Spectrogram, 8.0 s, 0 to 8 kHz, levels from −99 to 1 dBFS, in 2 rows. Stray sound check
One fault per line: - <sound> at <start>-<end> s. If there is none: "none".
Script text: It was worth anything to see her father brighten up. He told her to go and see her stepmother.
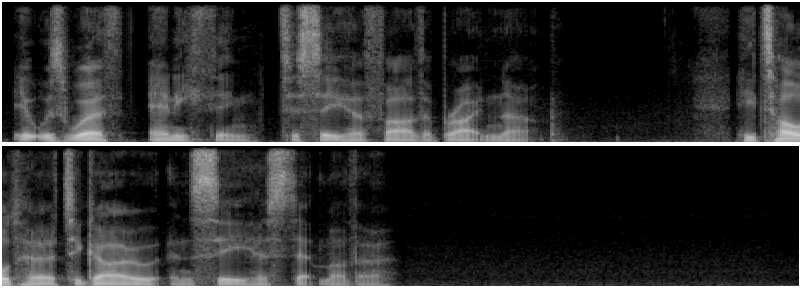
none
